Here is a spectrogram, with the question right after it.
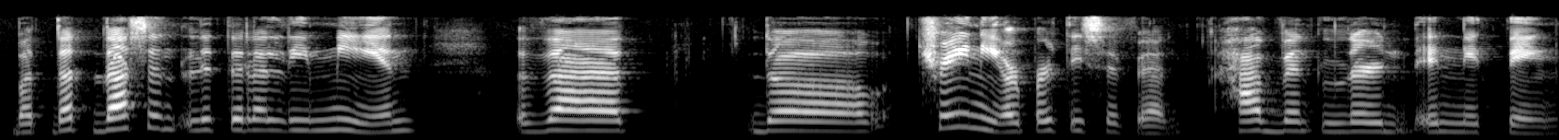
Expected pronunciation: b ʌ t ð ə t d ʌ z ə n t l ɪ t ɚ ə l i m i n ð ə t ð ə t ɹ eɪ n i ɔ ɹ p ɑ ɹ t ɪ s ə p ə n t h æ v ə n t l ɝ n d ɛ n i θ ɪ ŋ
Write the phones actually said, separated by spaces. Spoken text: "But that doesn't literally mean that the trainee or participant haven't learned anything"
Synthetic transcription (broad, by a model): b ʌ t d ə t d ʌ s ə n t l ɪ t ɚ ə l i m i n ð ə t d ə t ɹ eɪ n i ɔ ɹ p ɑ ɹ t ɪ s ə p ə n t h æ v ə n t l ɝ n d ɛ n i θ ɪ ŋ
